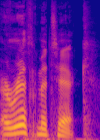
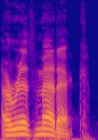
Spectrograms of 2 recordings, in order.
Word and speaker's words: arithmetic: The first is called, now that is the word arithmetic, right? But when we talk about sequences, for some reason we pronounce it arithmetic. Don't know why.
